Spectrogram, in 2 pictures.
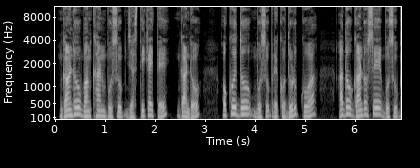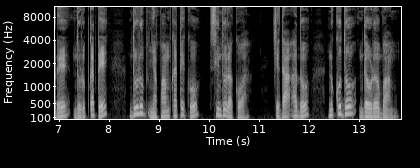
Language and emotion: Santali, neutral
